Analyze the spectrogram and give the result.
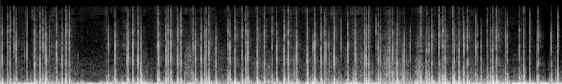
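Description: Long nails tap rapidly on the plastic lid edge of a wet wipes pack held upright. A dense stream of quick, dull clicks with little ring, mostly low-heavy and thumpy, runs continuously throughout.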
